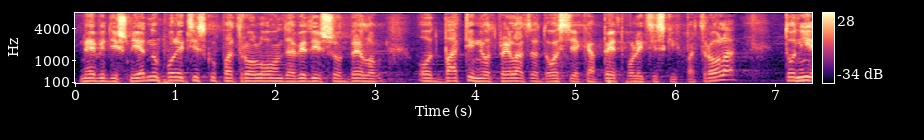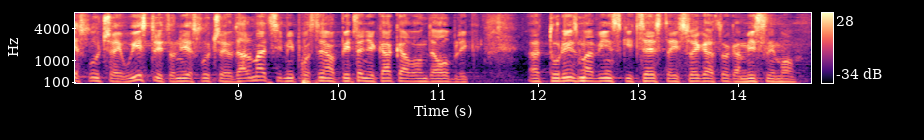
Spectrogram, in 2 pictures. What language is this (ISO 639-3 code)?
hrv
